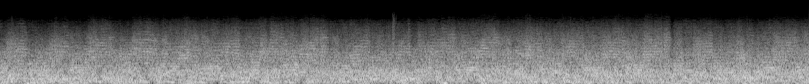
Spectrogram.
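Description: Heavily distorted, layered remix audio making a dense, steady wall of noise with no clear tune, much like a droning engine.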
